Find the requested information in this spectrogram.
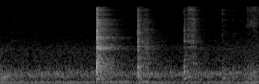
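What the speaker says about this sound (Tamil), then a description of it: "ஒரு கடாயில் நம்ம சேர்த்துக்கலாம் ரவையை" Semolina going into a kadai and being stirred: a sharp metallic clack of a utensil against the pan, followed by two softer scraping strokes over a quiet background.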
